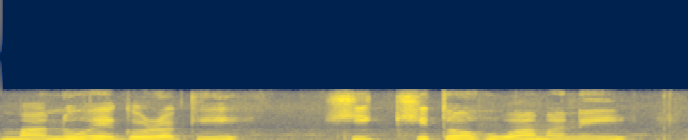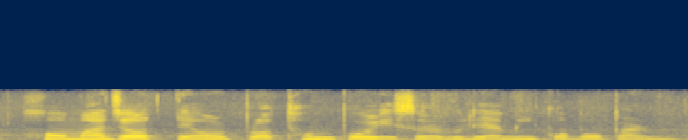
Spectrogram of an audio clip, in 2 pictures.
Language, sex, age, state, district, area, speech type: Assamese, female, 45-60, Assam, Sonitpur, rural, spontaneous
